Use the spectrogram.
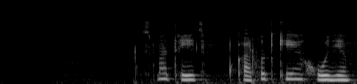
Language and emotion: Russian, neutral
